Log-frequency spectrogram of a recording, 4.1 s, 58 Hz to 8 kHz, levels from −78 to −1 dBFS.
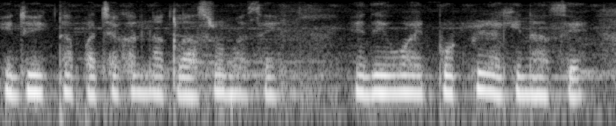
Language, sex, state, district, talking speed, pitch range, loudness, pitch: Nagamese, female, Nagaland, Dimapur, 175 wpm, 200-215 Hz, -15 LUFS, 210 Hz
